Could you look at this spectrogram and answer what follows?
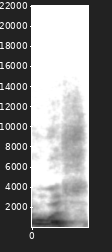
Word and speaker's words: Woolworths: You keep saying like Woolwood, you say it like Woolworths.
